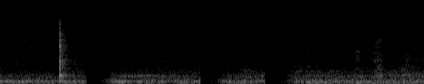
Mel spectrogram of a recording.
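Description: Thick slime stretches and squelches softly.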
